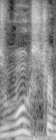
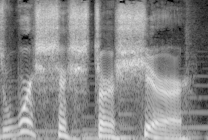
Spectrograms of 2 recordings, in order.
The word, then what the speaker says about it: Worcestershire: Maar hoe komt het dan dat we het als Worcester moeten uitspreken en niet als Worcestershire?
